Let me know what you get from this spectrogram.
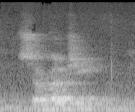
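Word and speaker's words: soroche: Your word is sorochi. Sorochi. Are there any alternate pronunciations?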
